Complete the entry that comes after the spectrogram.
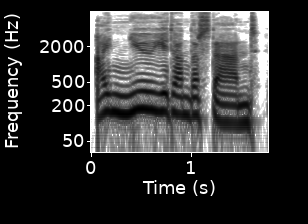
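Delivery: high, lightly pleading voice; pleading mother. A narrator's reading. Mother pleading with uninvited son, high voice. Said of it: "pleaded his mother".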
